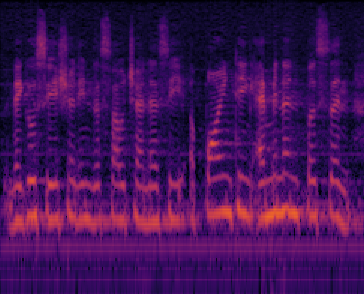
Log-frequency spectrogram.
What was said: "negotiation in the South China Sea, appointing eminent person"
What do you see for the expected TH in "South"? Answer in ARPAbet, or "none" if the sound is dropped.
T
